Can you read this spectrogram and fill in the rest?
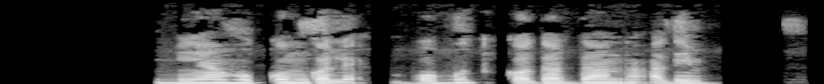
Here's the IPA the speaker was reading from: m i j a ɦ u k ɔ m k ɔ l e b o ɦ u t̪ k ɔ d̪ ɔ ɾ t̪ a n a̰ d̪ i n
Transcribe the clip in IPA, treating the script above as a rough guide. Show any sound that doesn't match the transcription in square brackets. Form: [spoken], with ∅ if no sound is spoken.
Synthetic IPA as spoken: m i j a ɦ u k [u] m k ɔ l e b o ɦ u t̪ k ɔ d̪ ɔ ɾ [d̪] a n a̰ d̪ i [m]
